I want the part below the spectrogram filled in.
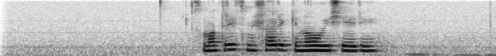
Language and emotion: Russian, neutral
